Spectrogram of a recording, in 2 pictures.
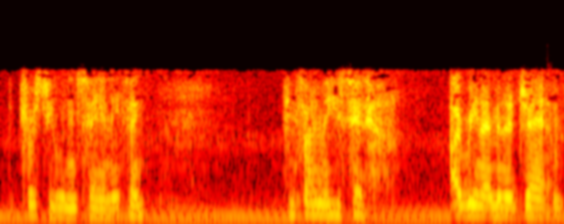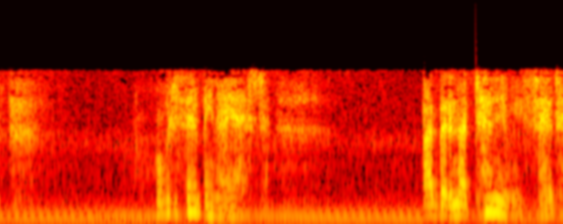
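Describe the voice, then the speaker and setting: An actress playing a distraught, insistent wife who pleads earnestly, in the style of old-time radio drama. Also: female voice, on the low side. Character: distraught, pleading wife of a missing truck driver. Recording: noisy, narrow-band old radio recording.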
